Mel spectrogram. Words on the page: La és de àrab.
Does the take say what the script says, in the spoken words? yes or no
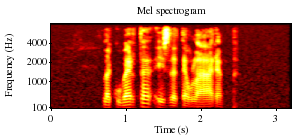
no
